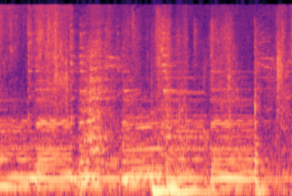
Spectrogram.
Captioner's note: light dramatic music; Heck sighing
